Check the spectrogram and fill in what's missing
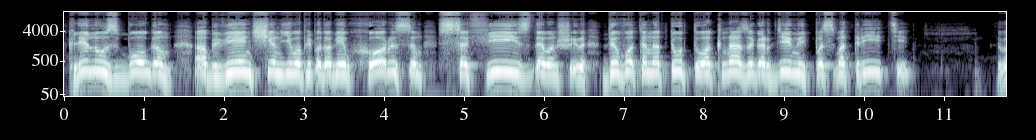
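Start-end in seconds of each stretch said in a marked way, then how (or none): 0.0-10.6 high, bright-eyed friend overjoyed; eager Traddles. Acted. Traddles reassures his old friend Copperfield, eager high voice. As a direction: gush with happiness at the reunion.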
